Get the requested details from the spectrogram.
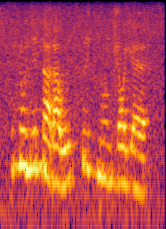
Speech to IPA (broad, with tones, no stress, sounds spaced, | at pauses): n ũ˧ d i˧ n a˨ ɾ a˨ w i˧ k͡p i˧ ɡ͡b ũ˨ d͡ʒ ɔ˨ j ɛ˨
